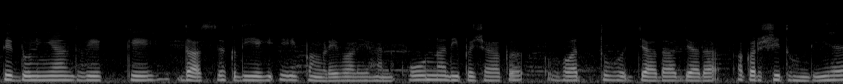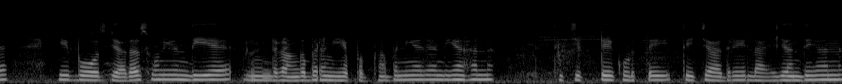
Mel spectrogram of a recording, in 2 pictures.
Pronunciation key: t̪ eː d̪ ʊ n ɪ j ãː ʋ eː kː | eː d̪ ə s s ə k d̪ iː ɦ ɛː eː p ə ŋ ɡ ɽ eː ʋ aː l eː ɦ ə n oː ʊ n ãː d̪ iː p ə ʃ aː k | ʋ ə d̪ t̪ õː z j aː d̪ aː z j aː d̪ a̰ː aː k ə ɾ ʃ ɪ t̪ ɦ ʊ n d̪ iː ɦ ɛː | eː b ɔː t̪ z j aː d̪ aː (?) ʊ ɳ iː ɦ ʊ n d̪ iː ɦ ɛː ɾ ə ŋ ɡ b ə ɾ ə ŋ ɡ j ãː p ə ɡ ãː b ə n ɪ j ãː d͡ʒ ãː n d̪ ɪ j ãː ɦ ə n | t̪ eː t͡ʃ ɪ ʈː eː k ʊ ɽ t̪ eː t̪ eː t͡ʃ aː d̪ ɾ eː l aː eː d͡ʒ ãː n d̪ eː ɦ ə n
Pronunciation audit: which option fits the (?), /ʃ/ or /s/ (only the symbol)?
s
